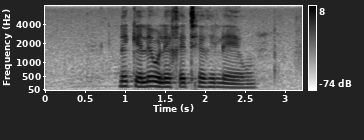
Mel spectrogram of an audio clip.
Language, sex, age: Northern Sotho, male, 19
